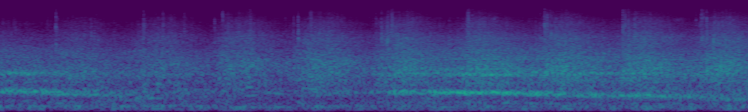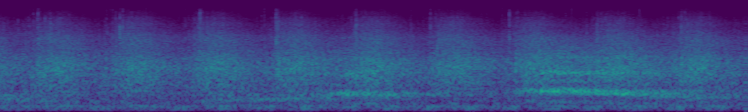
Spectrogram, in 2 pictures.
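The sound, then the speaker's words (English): A football crowd, the 'bantam roar', roars during a corner kick in a dense, sustained wall of voices, swelling louder in waves with rhythmic pulses of chanting running through it. “Listen to that roar. The bantam roar.”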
